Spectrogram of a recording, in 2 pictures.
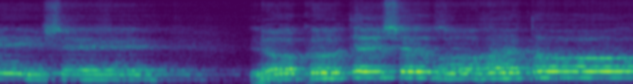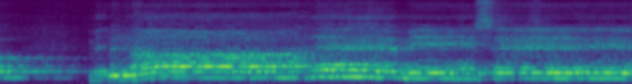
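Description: A solo voice chanting the Syriac Orthodox qolo for departed clergy in long, held, ornamented phrases. The voice breaks off briefly twice, about two and a half and seven seconds in, and each new phrase opens with a rising swoop.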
